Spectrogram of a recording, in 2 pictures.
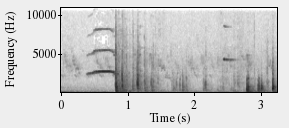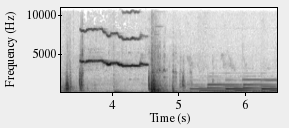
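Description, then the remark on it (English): A door is unlatched and opened for the arriving visitor Mr. Abdallah: a rapid series of wooden clunks and rattles, a high squeaky hinge squeal, then a heavy thud, followed by a faint lingering tonal hum. “open the door.”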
